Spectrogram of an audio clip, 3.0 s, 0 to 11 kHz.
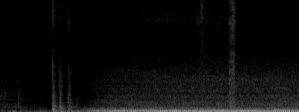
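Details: Blower fan on a neglected, abandoned 1977 Chevy Malibu Classic spins up over a second into a steady low hum with no rattle or squeal; works after wiggling wires, though its wiring had been rigged and a wire found disconnected.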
